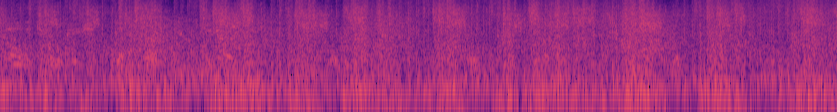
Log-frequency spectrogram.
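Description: Constant rattling gunfire and blasts from the Infested Planet strategy game, with sniper shots mixed into a dense, steady barrage that fills the whole stretch at an even, loud level.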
